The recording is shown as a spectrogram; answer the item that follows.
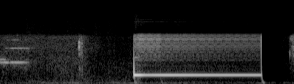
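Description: Ringback tone of an outgoing telephone call, heard as one steady, mid-pitched electronic burst lasting about a second and a quarter. It sounds loud and alone, and it follows faint hiss and a small click.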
